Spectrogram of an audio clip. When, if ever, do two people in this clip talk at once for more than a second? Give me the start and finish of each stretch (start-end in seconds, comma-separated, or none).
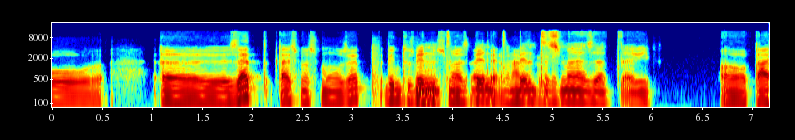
3.6-5.1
